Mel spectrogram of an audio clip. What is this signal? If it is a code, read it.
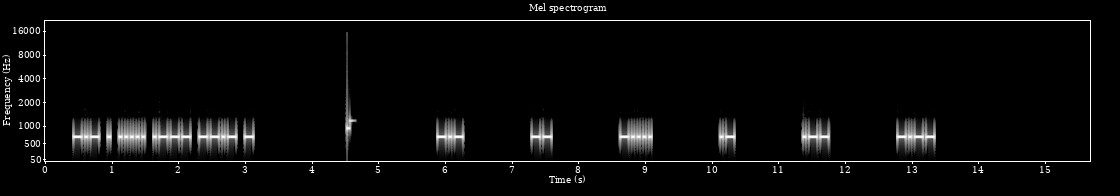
Morse code, heard as a keyed tone, about 28 wpm, spaced as for 12 wpm, 700 Hz. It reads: KE5JQT KM6AWY
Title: USA Call Signs - 6 Characters - 8x Character Spacing - 28wpm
